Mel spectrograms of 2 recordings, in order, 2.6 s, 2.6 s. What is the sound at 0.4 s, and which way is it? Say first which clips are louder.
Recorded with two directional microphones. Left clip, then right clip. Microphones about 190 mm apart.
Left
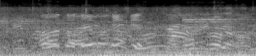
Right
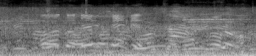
Speech: left 2 dB; 10° right (ahead or behind).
